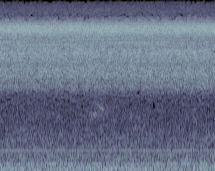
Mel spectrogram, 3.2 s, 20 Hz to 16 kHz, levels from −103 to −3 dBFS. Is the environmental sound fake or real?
real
